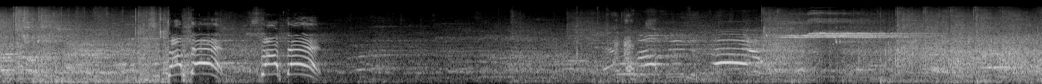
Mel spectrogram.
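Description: Sneakers squeaking on a gym floor: sharp, arching squeals about two seconds in, again around three seconds, and several more between six and seven and a half seconds. Under them a basketball is being dribbled, its bounces echoing in the large hall.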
